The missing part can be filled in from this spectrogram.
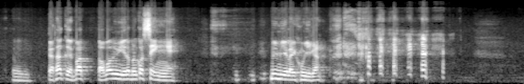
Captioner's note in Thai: เสียงหัวเราะ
